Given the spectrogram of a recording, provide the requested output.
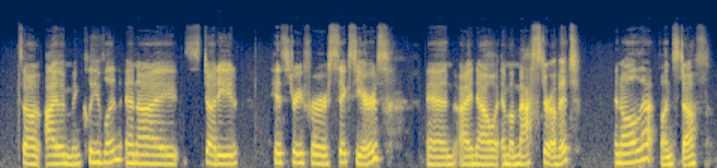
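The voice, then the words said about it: American accent. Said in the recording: “obviously by my accent, in America”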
